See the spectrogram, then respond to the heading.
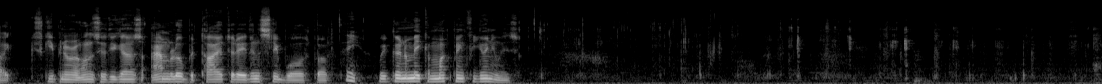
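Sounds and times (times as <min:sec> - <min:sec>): person chewing food: 0:05.2 - 0:11.0.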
